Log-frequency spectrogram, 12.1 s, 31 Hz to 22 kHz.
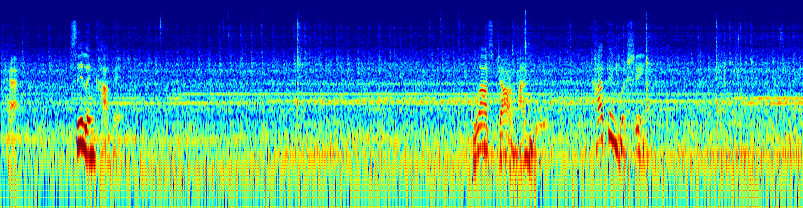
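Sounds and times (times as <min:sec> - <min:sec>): machine motor hum: 0:00.0 - 0:12.0.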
